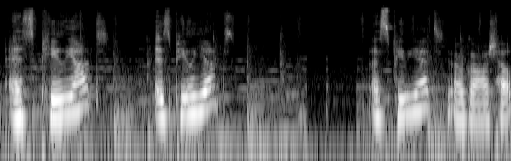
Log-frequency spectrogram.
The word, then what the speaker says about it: Espaillat: Espaillat? Espaillat? Espaillat? Oh gosh, help me God. How do you say this? Espaillat.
